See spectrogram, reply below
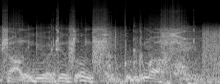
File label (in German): funkspruch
